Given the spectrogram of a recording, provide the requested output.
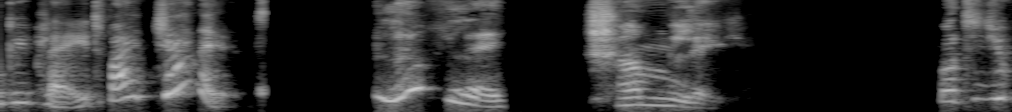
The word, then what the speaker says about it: Cholmondeley: Chumley. What did you call me? It's pronounced Chumley, not Cholmondeley.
